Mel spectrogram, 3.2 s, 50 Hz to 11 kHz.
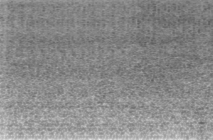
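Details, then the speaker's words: Mercedes-Benz W210 petrol engine warming up, air being sucked in so it can't pick up fuel properly: steady idle with a dense, uneven hiss-and-rumble and no clean rhythm; rough lean idle from an intake air leak. "Әнекей, сәл-пәл ала алмай қалады бензинмен. Бензинмен ала алмағасын, ол воздух жаңағы сорғаннан кейін"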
